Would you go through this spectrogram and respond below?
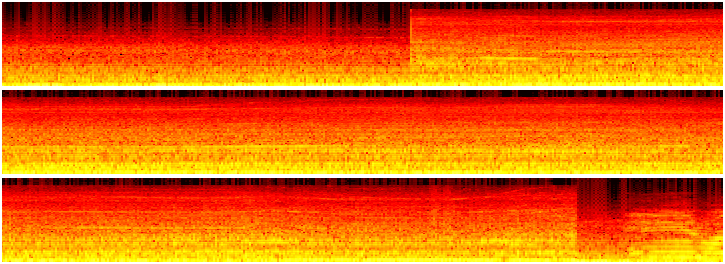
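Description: Tractor towing a grain cart across a harvested field back toward the combine, a loud steady engine drone with a sustained mechanical hum that rises when the cab noise opens up, close and continuous.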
